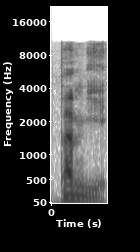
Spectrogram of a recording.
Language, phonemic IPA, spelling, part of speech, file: French, /pa.mje/, Pamiers, proper noun, Fr-Pamiers.oga
- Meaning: Pamiers (a town, a commune of Ariège department, Occitania, in southern France)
